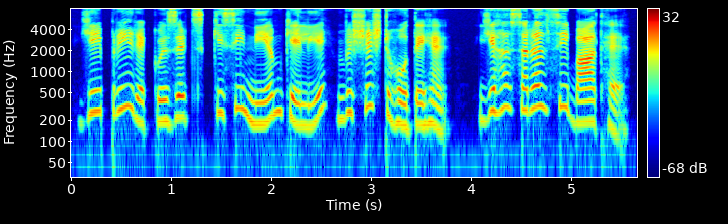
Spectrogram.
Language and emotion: Hindi, neutral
